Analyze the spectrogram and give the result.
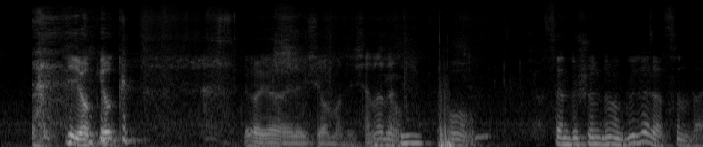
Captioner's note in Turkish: kahkaha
